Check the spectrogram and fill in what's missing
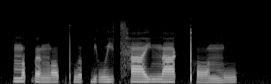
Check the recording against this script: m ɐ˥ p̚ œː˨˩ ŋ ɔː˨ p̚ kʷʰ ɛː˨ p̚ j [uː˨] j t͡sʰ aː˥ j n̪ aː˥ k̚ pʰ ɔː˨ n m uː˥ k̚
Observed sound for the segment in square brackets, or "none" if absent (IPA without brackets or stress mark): uː˨˥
